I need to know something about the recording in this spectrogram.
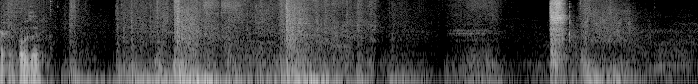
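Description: Magic blasts and explosions burst repeatedly.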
